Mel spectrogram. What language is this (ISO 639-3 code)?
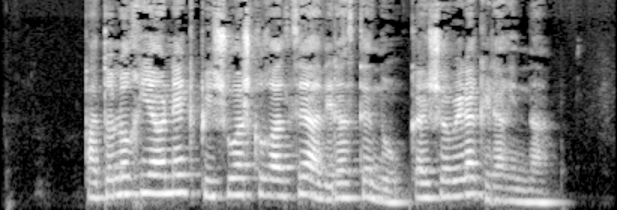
eus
